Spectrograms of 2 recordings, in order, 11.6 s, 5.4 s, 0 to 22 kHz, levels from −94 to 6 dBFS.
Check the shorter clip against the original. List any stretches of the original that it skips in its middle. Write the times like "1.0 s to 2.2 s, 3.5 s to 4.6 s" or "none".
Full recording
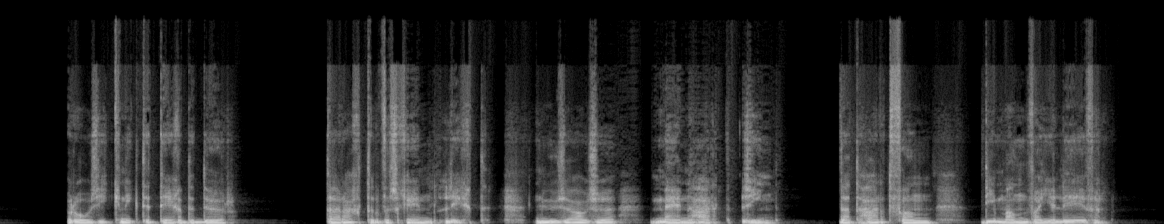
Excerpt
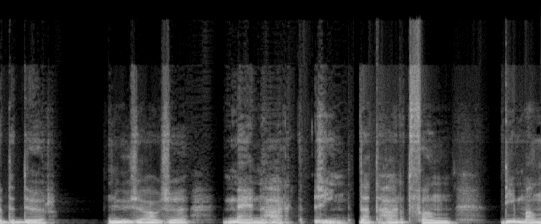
2.8 s to 5.3 s, 7.8 s to 8.3 s

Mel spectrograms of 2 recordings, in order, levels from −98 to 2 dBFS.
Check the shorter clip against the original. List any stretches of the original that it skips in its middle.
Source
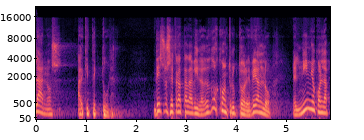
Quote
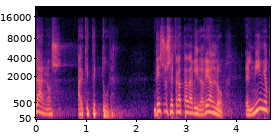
3.3 s to 4.3 s

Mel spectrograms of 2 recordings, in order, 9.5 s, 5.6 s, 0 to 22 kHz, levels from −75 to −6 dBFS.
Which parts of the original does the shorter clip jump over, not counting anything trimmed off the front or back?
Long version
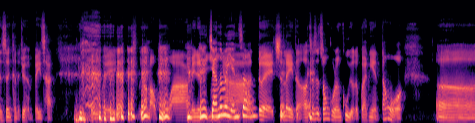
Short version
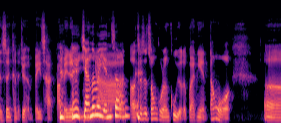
1.1 s to 3.7 s, 5.2 s to 6.0 s

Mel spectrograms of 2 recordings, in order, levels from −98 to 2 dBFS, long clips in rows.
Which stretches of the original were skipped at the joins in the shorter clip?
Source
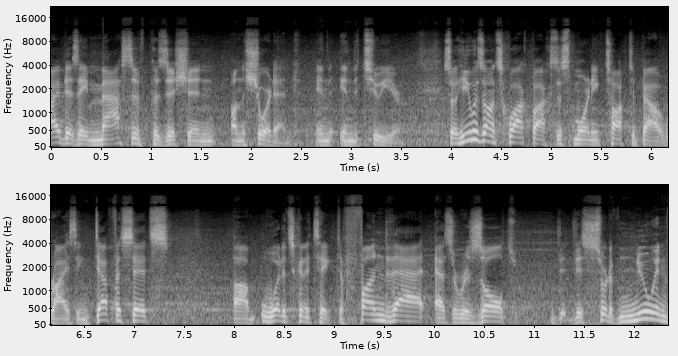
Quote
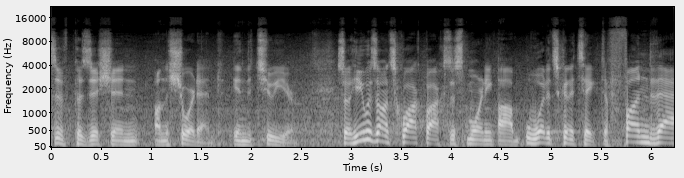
2.6 s to 2.9 s, 5.5 s to 8.0 s

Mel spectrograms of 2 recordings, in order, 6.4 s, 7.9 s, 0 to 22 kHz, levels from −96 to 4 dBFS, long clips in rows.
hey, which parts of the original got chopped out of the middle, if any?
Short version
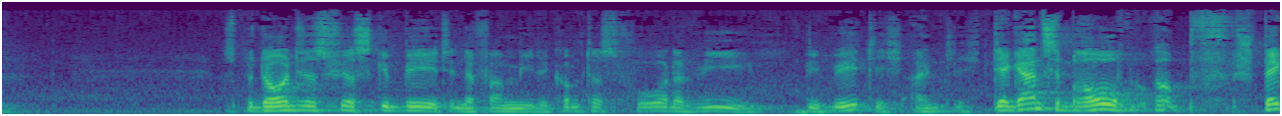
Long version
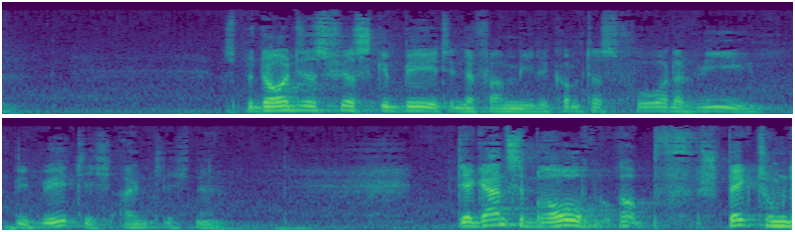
4.9 s to 6.2 s

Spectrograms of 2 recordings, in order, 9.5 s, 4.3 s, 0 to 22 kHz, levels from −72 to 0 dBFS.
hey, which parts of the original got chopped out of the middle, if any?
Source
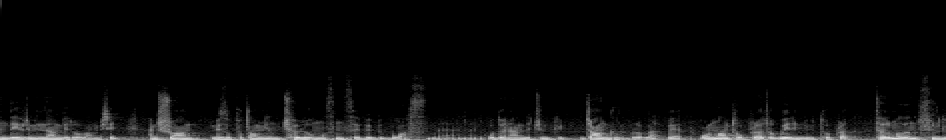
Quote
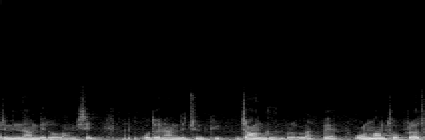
1.4 s to 4.7 s

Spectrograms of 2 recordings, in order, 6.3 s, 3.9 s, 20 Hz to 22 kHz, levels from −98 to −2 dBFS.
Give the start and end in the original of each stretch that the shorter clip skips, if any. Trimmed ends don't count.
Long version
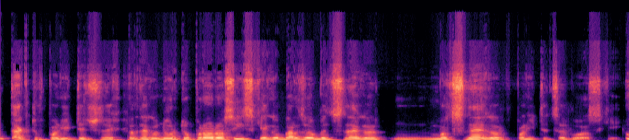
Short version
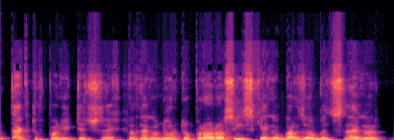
none

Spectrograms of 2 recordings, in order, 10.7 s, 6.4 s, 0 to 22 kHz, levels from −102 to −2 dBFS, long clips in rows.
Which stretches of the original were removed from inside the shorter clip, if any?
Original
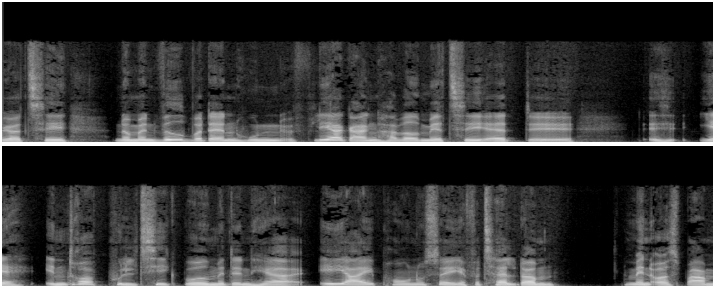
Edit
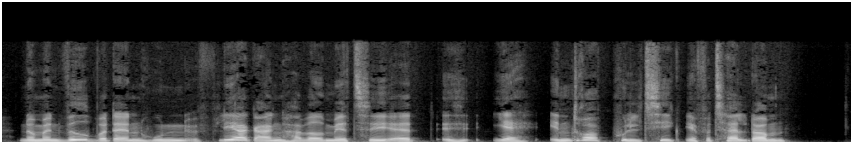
3.9 s to 4.7 s, 6.7 s to 8.7 s

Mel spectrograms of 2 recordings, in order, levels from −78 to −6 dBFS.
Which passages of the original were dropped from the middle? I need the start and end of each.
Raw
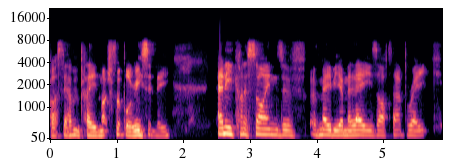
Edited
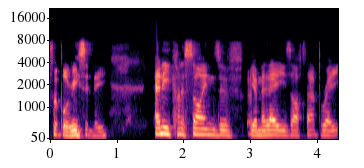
4.0 s to 4.3 s

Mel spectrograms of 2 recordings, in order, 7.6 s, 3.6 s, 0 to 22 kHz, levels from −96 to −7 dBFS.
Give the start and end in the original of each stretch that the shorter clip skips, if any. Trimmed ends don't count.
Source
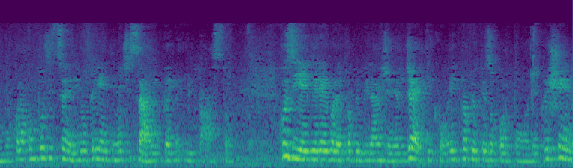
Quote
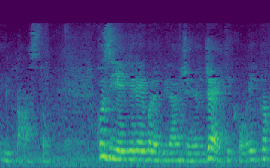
4.6 s to 4.8 s

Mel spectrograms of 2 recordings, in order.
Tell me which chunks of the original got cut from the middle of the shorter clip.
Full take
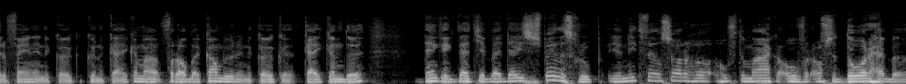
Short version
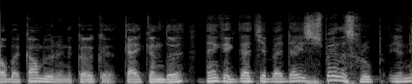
3.7 s to 4.1 s

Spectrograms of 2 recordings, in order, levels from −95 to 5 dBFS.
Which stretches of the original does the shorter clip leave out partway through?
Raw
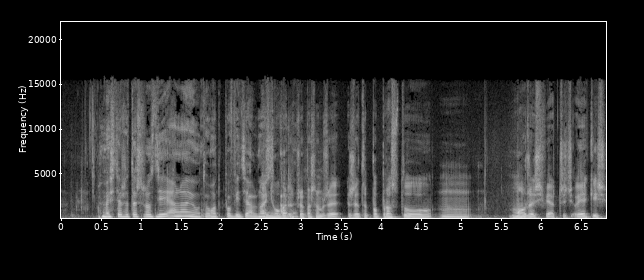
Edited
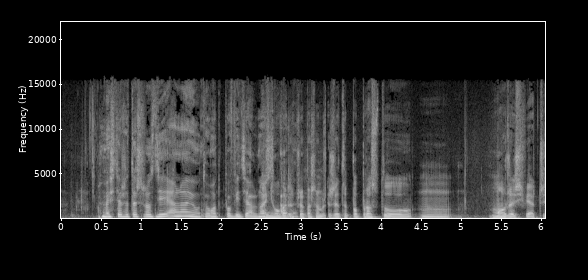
3.3 s to 3.5 s

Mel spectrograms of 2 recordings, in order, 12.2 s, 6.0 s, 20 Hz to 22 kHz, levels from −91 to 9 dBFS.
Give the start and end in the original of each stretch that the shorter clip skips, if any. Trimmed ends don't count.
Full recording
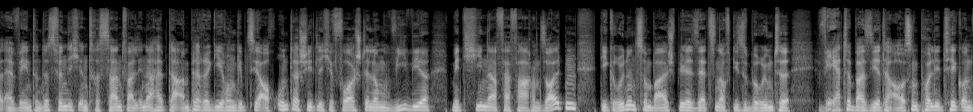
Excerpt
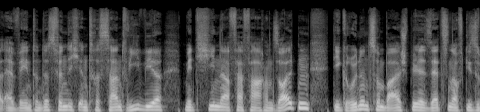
1.6 s to 4.9 s

